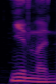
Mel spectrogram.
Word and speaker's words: Yinlin: And so I'm hoping that who's the, how do you pronounce the next girl that'll be coming out? Next girl, Yinlin? Yeah. Yinlin.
